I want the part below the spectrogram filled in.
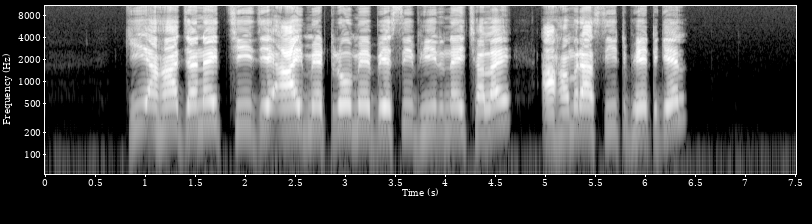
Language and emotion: Maithili, happy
